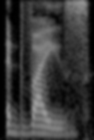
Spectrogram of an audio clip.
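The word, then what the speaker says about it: advise: ये जेड की ध्वनि के साथ खत्म होता है। एडवाइज। एडवाइज Z sound.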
